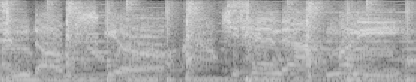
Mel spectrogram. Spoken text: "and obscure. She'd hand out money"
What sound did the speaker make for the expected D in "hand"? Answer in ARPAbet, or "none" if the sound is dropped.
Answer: D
